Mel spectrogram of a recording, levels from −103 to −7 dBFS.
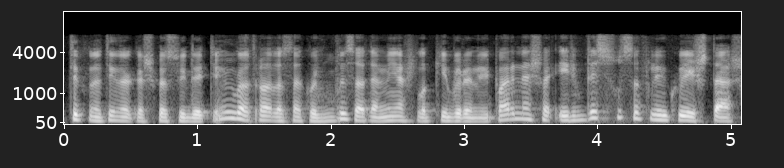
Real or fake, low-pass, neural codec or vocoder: fake; 7.2 kHz; codec, 16 kHz, 1 kbps, FunCodec, trained on Chinese and English, 50 frames a second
